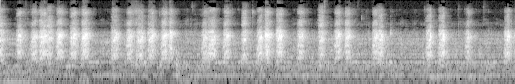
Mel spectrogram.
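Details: Harsh nocturnal scolding from a sooty-headed bulbul, heard while people sleep: irregular groups of scratchy, rapid notes with short breaks between them, and a faint hum at the start.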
